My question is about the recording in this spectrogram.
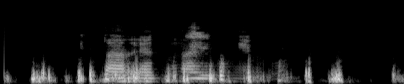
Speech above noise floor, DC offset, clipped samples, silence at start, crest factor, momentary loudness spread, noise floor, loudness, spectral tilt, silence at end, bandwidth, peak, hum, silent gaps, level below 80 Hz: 31 dB; under 0.1%; under 0.1%; 0.05 s; 18 dB; 11 LU; -49 dBFS; -20 LUFS; -8.5 dB/octave; 0 s; 6.8 kHz; -2 dBFS; none; none; -54 dBFS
